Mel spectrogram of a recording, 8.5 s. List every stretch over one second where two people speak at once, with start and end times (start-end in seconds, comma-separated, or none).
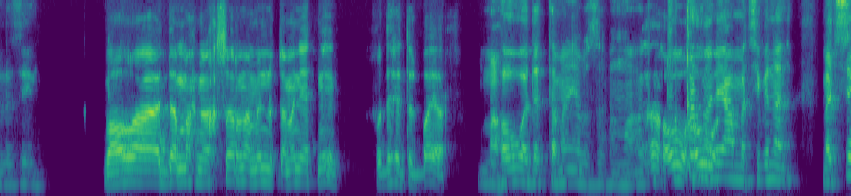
none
